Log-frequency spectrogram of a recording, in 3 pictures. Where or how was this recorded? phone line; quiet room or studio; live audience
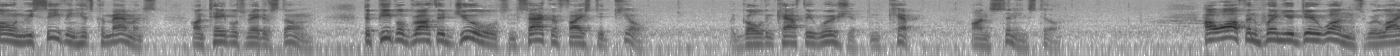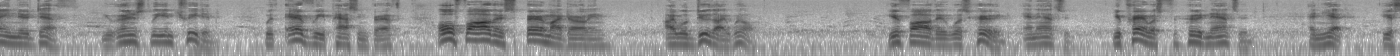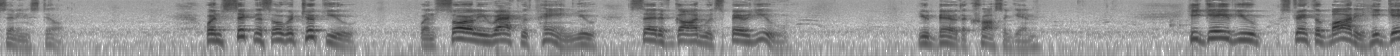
live audience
